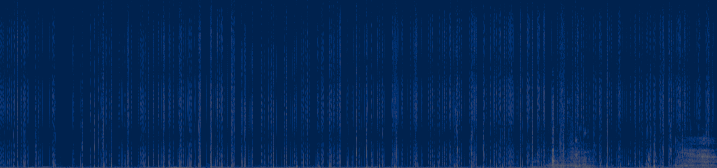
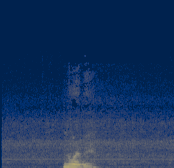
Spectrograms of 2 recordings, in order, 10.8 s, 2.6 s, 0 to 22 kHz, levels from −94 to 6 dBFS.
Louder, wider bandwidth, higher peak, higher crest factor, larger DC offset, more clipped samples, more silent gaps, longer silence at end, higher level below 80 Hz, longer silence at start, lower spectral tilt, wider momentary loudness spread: second, -67 LUFS vs -30 LUFS; first, over 20 kHz vs 12 kHz; second, -42 dBFS vs -14 dBFS; first, 26 dB vs 20 dB; neither; neither; neither; second, 0 s vs 1.15 s; second, -76 dBFS vs -70 dBFS; second, 0 s vs 0.95 s; second, -3 dB/octave vs -7 dB/octave; second, 6 LU vs 26 LU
